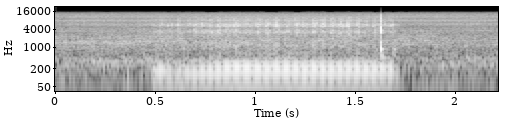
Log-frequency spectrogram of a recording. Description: The family dog tango snores really loud. No, really, REALLY loud.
